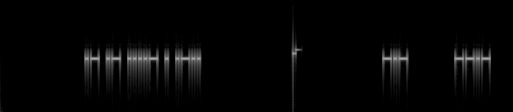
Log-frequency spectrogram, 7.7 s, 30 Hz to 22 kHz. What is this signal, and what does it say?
Morse code, heard as a keyed tone, about 30 wpm, spaced as for 22 wpm, 700 Hz. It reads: AA4EL KQ
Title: USA Call Signs - 5 Characters - 6x Character Spacing - 30wpm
